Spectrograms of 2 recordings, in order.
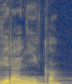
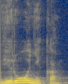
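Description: First: The stress is on the third syllable. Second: The stress is on the second syllable. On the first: The speaker calls it wrong. "а не Вероника" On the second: The speaker calls it right. "в котором не росла бы Вероника"

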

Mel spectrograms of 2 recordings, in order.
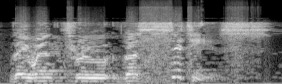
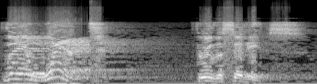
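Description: First: The stress falls on the word 'cities'. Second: The stress falls on the word 'went'. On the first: They went to the places where the people were. "Let's place the emphasis on a different word in that verse" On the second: They actively went out rather than waiting. "You have to go. The process is active, not passive"

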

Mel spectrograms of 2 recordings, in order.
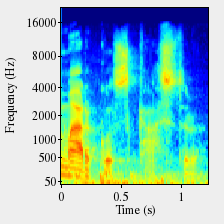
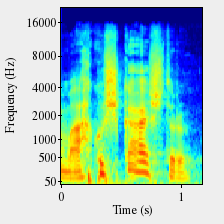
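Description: First: It is said in a plain local accent. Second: It is said in a Rio de Janeiro accent. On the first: The speaker calls it wrong. "mas o meu nome não é Marcos Castro" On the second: The speaker calls it right. "porque eu fui registrado no Rio de Janeiro"

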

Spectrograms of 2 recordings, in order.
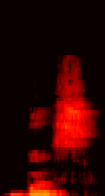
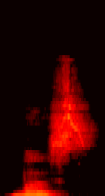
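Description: First: The vowel is a short reduced schwa sound. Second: The vowel is a short reduced schwa sound.

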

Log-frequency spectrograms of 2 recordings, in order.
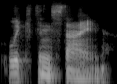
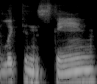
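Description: First: The name is said with a 'sh' sound. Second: The name is said without a 'sh' sound. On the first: This is how the country's name is usually said. "the country is usually Lichtenstein" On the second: This is how the family says its name. "my family's always said Lichtenstein"

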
